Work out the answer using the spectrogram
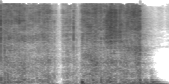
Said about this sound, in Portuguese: Sim, eu tô com medo inclusive de abrir e rasgar a carta, mas vamos lá.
